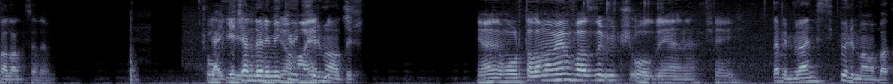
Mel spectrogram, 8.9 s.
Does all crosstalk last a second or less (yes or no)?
no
